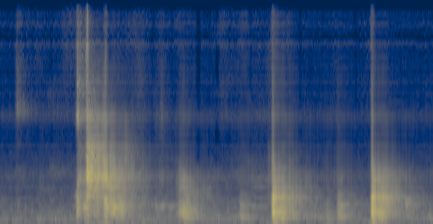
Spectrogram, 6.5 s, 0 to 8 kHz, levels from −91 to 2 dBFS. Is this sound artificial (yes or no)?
yes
